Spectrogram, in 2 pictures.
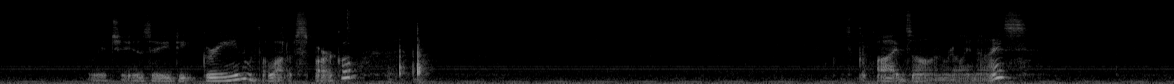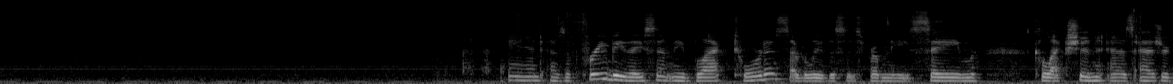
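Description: A woman talks calmly and close by, as into a microphone.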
